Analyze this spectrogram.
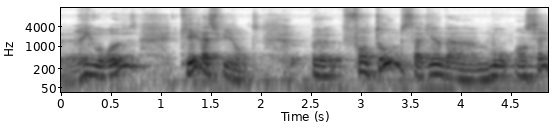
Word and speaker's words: fantôme: Et puis la prononciation a changé, le S a disparu et la syllabe s'est allongée. On a dit fantôme, voilà. Et le chapeau, l'accent circonflexe, servait à marquer cette disparition du S, mais aussi surtout à prononcer la syllabe de manière allongée.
